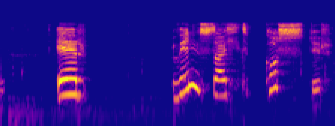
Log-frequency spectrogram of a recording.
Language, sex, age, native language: Icelandic, male, 8, Icelandic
